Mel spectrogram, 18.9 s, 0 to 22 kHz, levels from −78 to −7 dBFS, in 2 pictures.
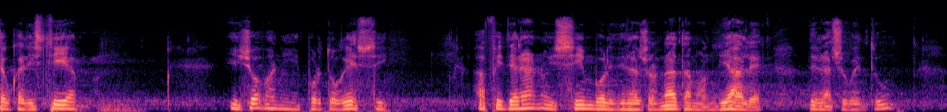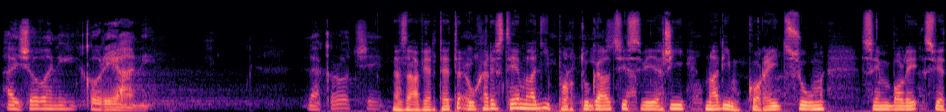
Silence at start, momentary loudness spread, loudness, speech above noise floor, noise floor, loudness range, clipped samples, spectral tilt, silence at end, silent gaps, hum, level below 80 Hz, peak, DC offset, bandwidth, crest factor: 0 s; 15 LU; -23 LUFS; 34 dB; -56 dBFS; 6 LU; under 0.1%; -5.5 dB/octave; 0 s; none; none; -50 dBFS; -6 dBFS; under 0.1%; 14 kHz; 18 dB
